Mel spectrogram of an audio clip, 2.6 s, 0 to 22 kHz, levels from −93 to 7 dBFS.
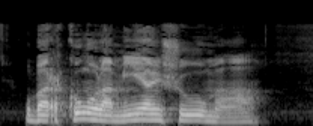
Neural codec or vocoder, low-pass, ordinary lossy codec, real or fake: none; 10.8 kHz; MP3, 96 kbps; real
